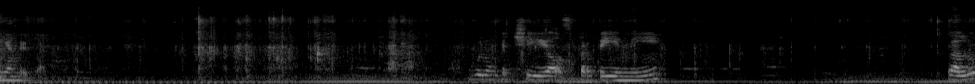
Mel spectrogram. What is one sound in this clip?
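Cardboard rustles and scrapes as it is rolled up.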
